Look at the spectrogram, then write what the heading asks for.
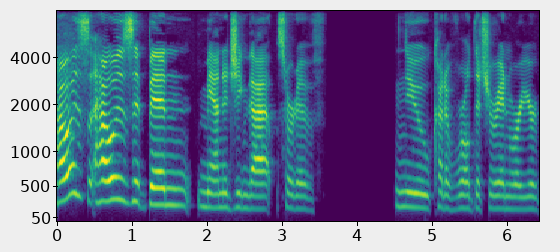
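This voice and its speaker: On a very clean recording with a silent background, a woman speaks at a fairly slow pace in an ordinary speaking voice with a medium pitch. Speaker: podcast host, runner. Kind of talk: podcast conversation.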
